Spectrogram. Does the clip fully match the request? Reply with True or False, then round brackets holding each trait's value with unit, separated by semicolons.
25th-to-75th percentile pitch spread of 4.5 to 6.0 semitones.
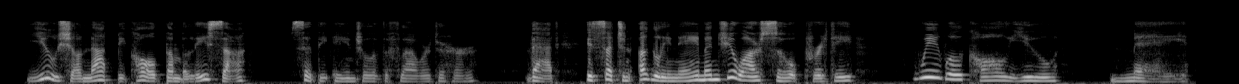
True (5.6 semitones)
